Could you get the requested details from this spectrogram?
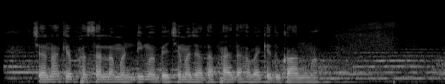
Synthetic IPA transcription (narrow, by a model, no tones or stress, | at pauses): t͡ʃɐnakepʰɐsəlːamə̃ɳɖimẽbeːt͡ʃemẽzjaːd̪apʰaːjd̪aɦɐʋeked̪ʊkaːnmẽ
